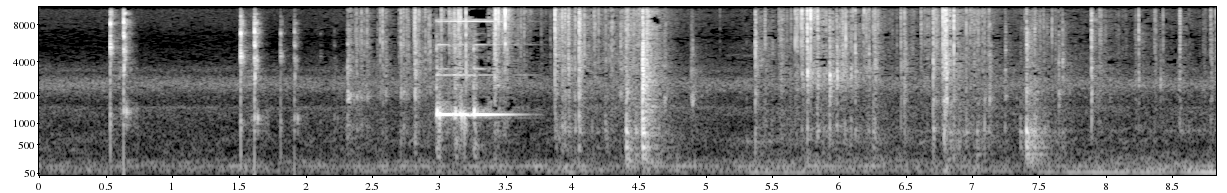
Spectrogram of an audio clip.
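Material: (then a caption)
Soap. A solid light-blue "Arzt Seife" bar of soap, held in the hand, is scraped and carved with a utility knife blade, peeling off thin curls. A few sharp isolated clicks give way to bursts of dry, bright scraping and crinkly shaving. A brief faint tone rings out partway through, all at a quiet level.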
